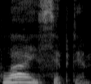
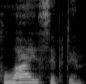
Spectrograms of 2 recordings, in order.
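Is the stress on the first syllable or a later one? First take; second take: first; first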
